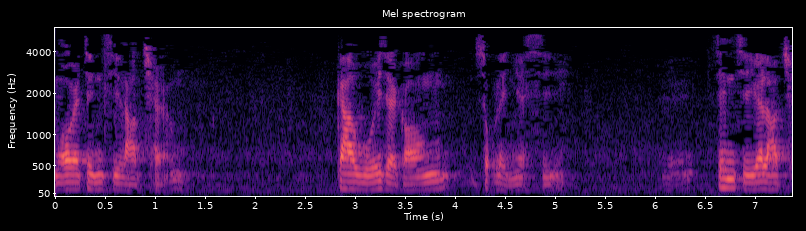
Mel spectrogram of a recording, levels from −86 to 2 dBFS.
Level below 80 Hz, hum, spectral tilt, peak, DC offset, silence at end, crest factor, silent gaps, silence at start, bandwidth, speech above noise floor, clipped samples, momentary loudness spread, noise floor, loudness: -78 dBFS; none; -8 dB/octave; -14 dBFS; under 0.1%; 0 s; 20 dB; none; 0 s; 5.6 kHz; 27 dB; under 0.1%; 22 LU; -60 dBFS; -34 LUFS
